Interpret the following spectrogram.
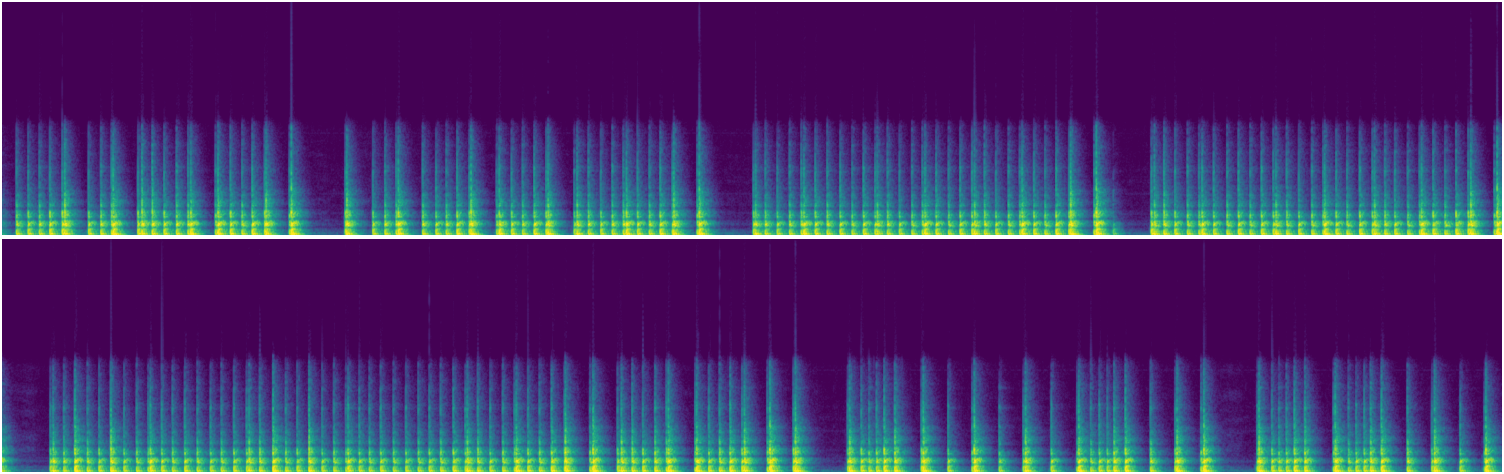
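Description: Wooden drumsticks played fast on a tabletop: a rudimental drum salute of rapid rolls and strokes, broken by short pauses every few seconds.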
